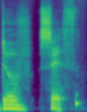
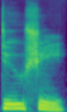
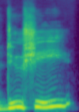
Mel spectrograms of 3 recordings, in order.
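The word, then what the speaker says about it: dubh-sith: would have pronounced it Dove Sith du u b h hyphen s i t h but as far as I can tell you don't pronounce the ends of the words so I think the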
